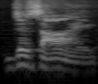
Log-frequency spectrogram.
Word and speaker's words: design: uh design we say design and also the word sign so GN always the g is silent that's it oh also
